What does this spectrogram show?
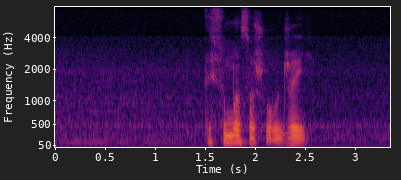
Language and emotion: Russian, neutral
